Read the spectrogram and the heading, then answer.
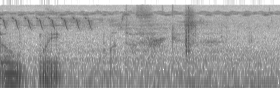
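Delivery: quiet whisper. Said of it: "That I'm whispering".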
